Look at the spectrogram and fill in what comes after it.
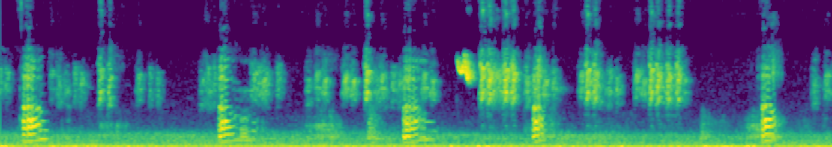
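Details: Domestic cat chattering at a bird in a garden in New Zealand: short harmonic chirps and clicks at intervals of one to two seconds, over steady low background hum, with faint high bird twitters throughout.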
